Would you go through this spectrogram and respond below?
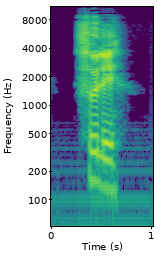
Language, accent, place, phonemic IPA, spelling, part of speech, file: French, France, Lyon, /fø.le/, feuler, verb, LL-Q150 (fra)-feuler.wav
- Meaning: to growl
